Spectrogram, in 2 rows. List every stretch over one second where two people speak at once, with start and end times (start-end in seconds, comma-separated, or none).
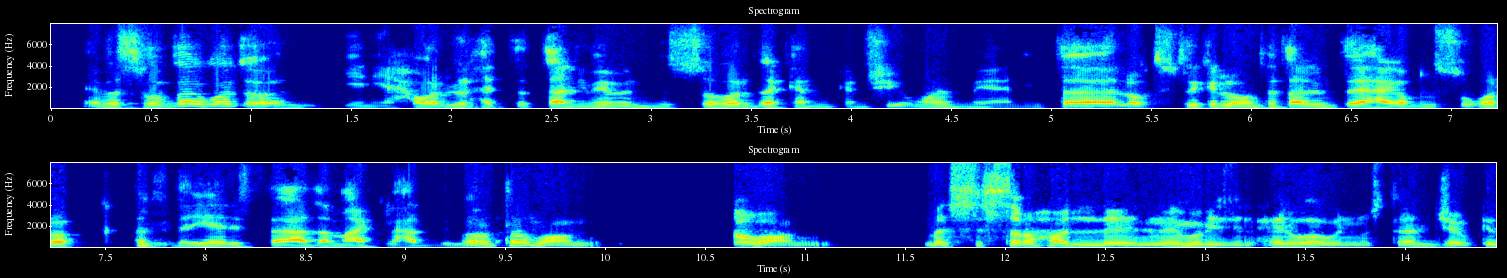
none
